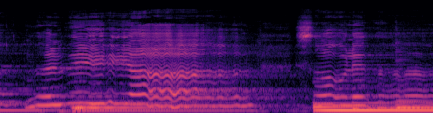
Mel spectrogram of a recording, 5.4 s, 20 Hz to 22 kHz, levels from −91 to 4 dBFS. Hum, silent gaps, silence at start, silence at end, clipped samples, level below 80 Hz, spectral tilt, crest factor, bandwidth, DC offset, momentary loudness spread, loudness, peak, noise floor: none; none; 0 s; 0 s; under 0.1%; -72 dBFS; -6 dB/octave; 14 dB; 12.5 kHz; under 0.1%; 15 LU; -31 LUFS; -16 dBFS; -56 dBFS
